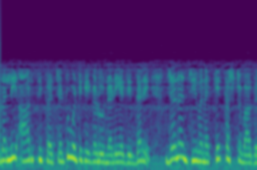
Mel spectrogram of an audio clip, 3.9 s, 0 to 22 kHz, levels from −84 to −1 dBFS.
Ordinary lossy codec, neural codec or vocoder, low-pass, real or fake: none; codec, 16 kHz, 16 kbps, FreqCodec, larger model; none; fake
